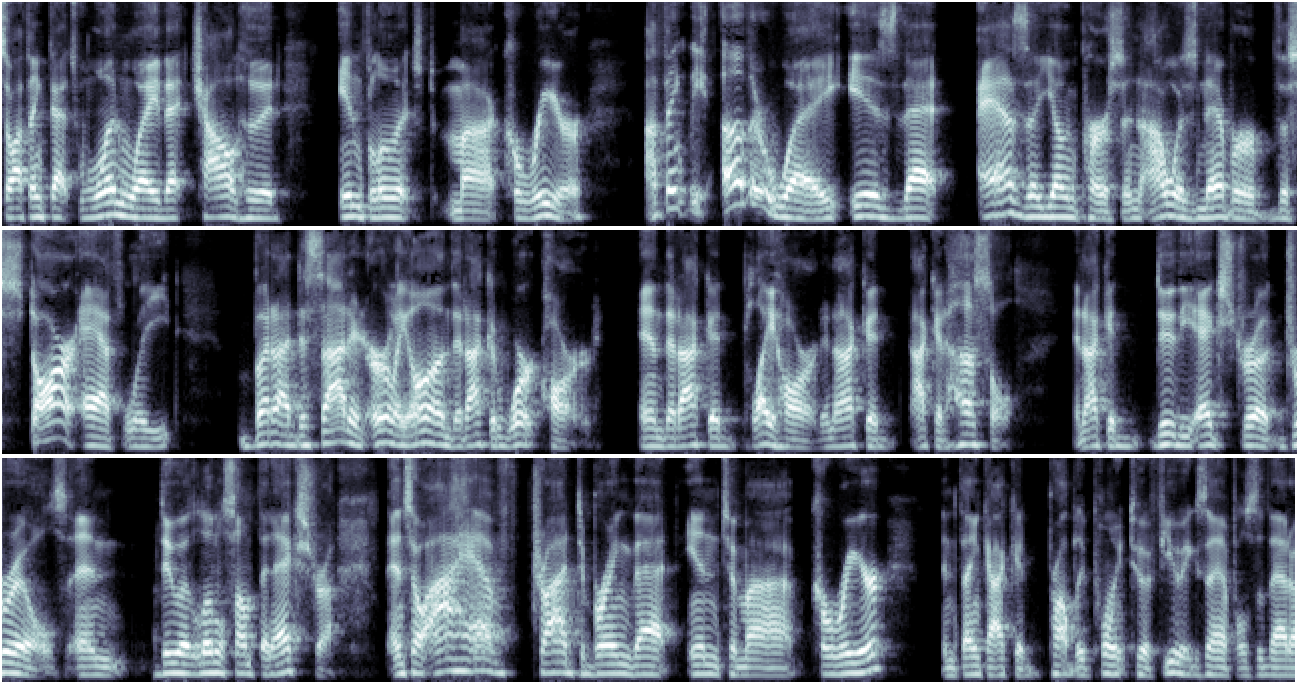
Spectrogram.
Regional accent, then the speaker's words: Atlanta, Georgia, United States; Well, I grew up in Atlanta. So I've been here my entire life thus far

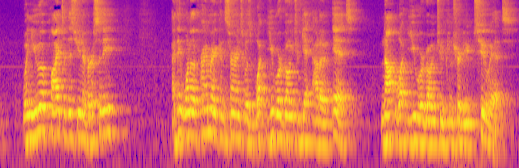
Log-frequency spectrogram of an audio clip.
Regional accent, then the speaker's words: Midwest, United States; I'm from the Midwest here, from Runza.

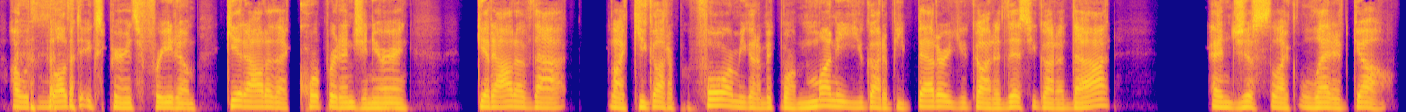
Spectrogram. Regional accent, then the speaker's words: Ottawa, Ontario, Canada; also born or lived in Boston / Western Canada; so I'm from Canada. My whole life up to literally 2 years ago, I lived somewhere where there was snow. You know, I'm from Ottawa.

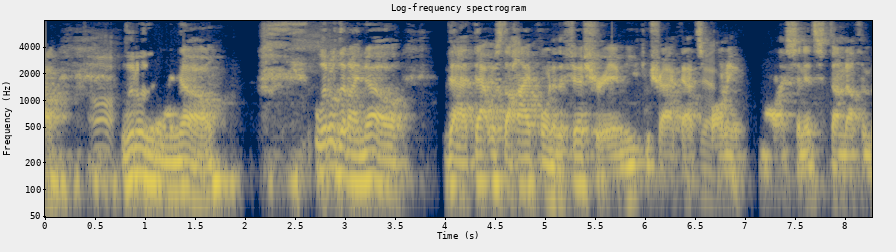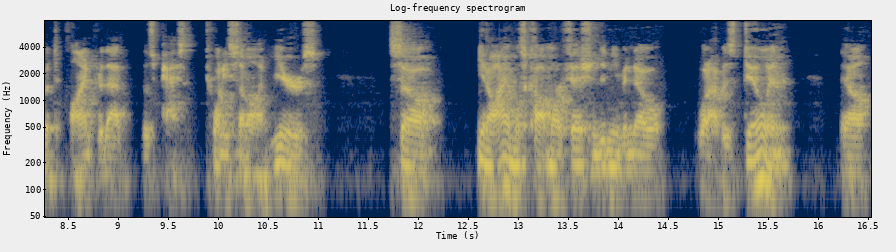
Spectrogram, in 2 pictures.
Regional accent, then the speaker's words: Pennsylvania, United States; I moved down from Pennsylvania and we didn't have anything like rockfish up there.

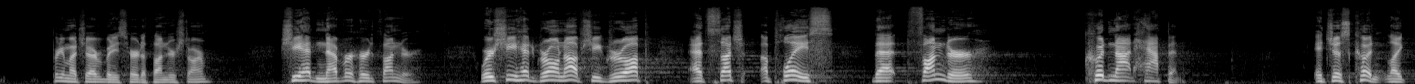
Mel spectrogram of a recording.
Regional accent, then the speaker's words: Arizona, United States; I grew up in Arizona. Arizona has massive thunderstorms during monsoon season.

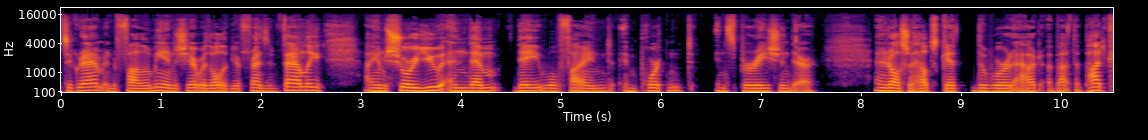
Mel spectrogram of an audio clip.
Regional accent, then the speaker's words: New York, United States; accent: New York; And it's my New York accent.

